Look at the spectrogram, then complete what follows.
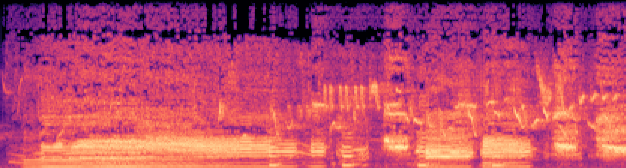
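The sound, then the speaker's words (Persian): A donkey brays loudly while kicking up its heels, starting with a long drawn-out honk and breaking into a series of rhythmic, rasping hee-haw bursts, with no talking over it. “بعد شروع کرد به جفتک زدن و عرعر کردن.”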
